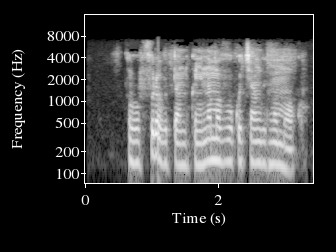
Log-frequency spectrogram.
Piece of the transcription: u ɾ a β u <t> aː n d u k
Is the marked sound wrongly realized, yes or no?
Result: no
